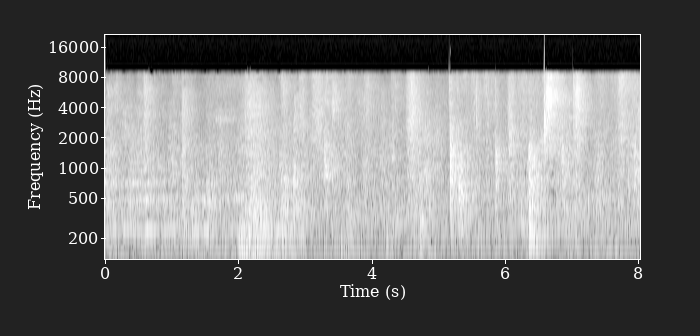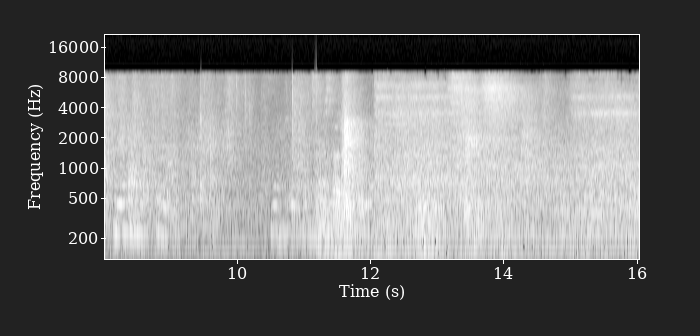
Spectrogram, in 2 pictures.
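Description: Men talk nearby in a hallway.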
